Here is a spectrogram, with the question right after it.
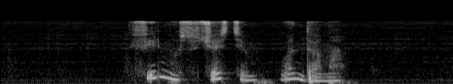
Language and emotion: Russian, neutral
